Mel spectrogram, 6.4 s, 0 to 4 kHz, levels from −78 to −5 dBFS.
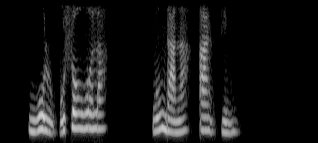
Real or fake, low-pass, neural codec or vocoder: fake; 3.6 kHz; codec, 16 kHz in and 24 kHz out, 0.4 kbps, LongCat-Audio-Codec, fine tuned four codebook decoder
